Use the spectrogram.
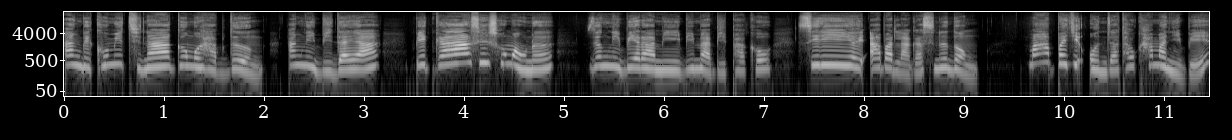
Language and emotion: Bodo, surprised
